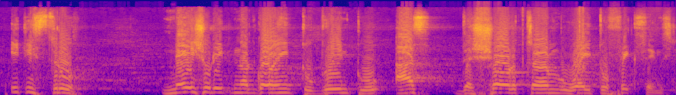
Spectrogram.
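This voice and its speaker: Over noticeable background noise, a man talks in a fairly high pitch. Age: 60s. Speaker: climate policy panelist. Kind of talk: panel discussion. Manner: halting, repeats words.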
